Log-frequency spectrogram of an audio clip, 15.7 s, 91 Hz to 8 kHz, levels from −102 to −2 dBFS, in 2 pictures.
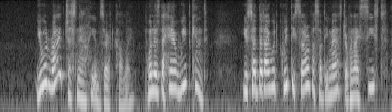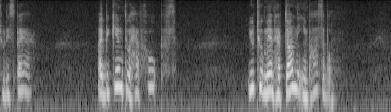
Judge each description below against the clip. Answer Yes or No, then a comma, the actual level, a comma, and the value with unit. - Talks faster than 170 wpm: No, average, 155 wpm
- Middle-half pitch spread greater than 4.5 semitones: Yes, average, 5.1 semitones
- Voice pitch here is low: No, high, 210 Hz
